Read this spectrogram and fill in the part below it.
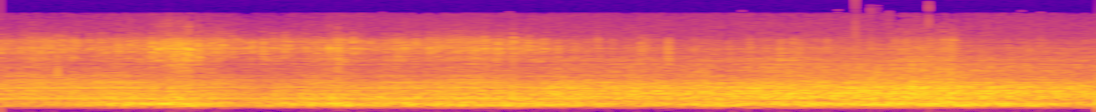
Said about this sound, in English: Suddenly, there was nothing but the sound of our own engines.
